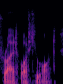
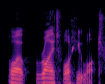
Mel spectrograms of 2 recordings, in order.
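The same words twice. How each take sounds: First: Much lower and softer, tossed off under the breath; low, quiet mock grumble of write what you want; muttered aside. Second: Said in the usual way. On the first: Shown as a demonstration. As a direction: drop it to a grumble to yourself.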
